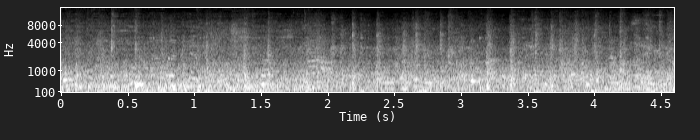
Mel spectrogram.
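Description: Kurobe Gorge Railway trolley train running along the narrow-gauge track: a steady rumble of wheels on rail with frequent small clicks.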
